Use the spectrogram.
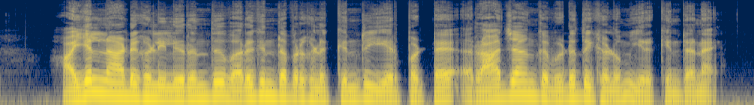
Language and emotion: Tamil, neutral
